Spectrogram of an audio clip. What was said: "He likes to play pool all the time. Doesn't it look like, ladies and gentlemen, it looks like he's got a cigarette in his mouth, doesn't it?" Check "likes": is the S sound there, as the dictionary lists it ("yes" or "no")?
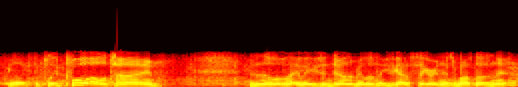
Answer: no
